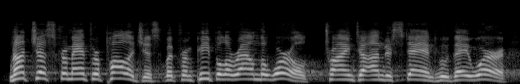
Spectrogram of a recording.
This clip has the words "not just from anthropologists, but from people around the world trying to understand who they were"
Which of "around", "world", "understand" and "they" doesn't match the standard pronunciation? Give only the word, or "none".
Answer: none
